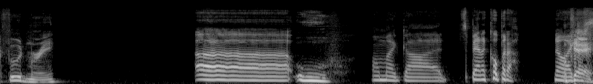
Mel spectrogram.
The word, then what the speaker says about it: spanakopita: Oh my God, spanakopita. No, I just say that because it's good. It's good to say spanakopita.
